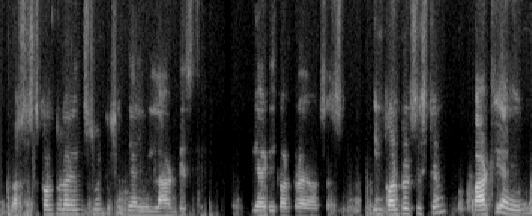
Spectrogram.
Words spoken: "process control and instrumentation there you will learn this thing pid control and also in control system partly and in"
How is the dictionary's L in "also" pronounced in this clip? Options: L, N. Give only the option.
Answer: N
